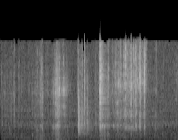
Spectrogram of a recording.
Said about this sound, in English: Now with this one, I'll just use my knife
